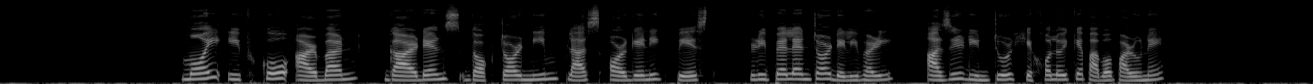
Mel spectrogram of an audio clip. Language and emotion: Assamese, neutral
